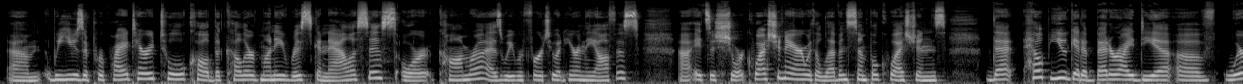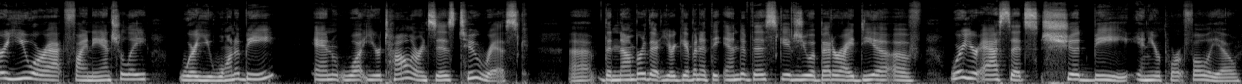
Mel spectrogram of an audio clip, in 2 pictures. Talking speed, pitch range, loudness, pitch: 200 wpm, 195-230 Hz, -21 LUFS, 210 Hz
